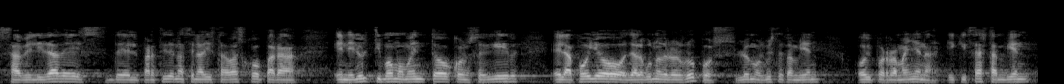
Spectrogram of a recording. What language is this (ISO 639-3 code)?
spa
